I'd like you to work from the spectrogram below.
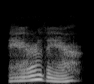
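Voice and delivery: soft, soothing comfort. A narrator's reading. Suzanne cradles the sobbing girl, soft and soothing. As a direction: hush her gently like a crying child. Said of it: "trying to comfort her".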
